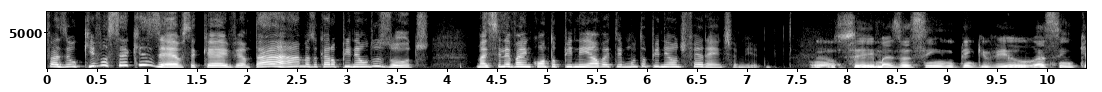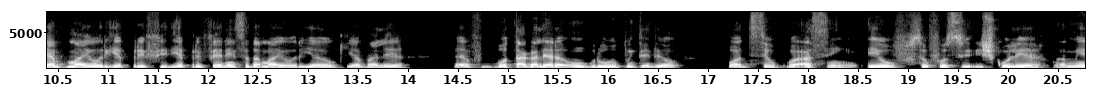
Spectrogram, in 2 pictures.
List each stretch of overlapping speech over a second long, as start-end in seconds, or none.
none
